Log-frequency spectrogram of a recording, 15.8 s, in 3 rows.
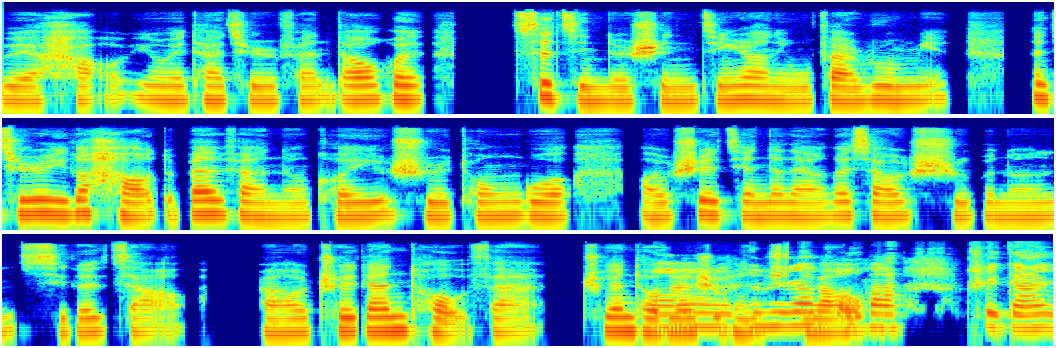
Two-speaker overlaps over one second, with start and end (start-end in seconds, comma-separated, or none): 13.7-14.9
